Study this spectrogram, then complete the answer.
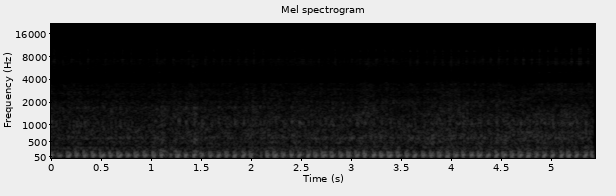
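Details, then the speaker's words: Honda Supra motorcycle being repaired for smoking, just reassembled: single-cylinder steady idle with a light even tik-tik-tik. The ticking is valve clearance that needs readjusting; before disassembly it made a different tak-tak noise. "setelan sini ya yang bunyi tik tik tik itu loh Itu setelan klep Lur"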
